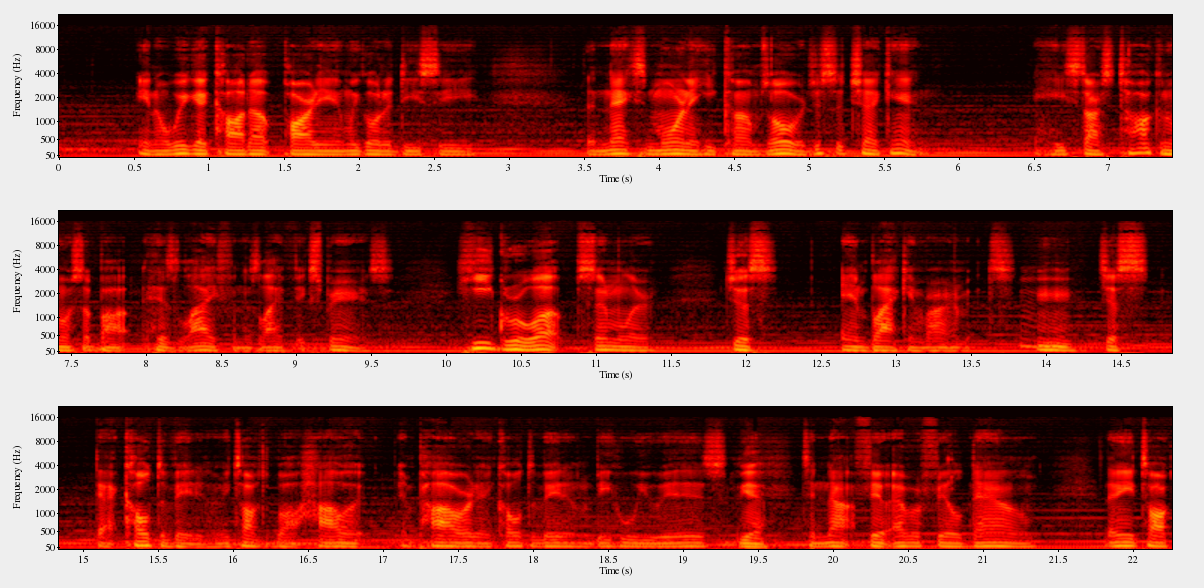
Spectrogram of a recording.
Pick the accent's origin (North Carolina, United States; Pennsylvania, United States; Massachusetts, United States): Massachusetts, United States; North Shore; I grew up in the North Shore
